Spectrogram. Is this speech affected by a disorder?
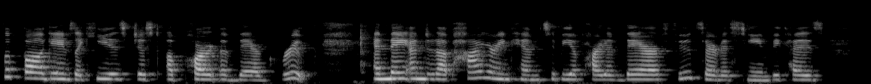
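No.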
